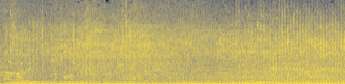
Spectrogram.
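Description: A loud, steady low engine drone with a wavering hum.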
